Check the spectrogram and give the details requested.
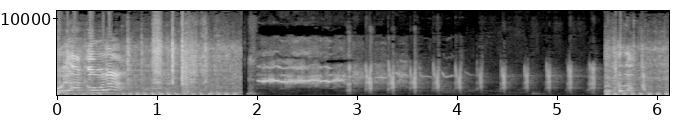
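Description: Idling single-cylinder 150 cc motorcycle engine with a man shouting over it. About two seconds in, the sound cuts off abruptly to an added comic sound effect: a wavering whistle-like tone, then a run of quick light ticks, about five a second. The idling engine cuts back in near the end.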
